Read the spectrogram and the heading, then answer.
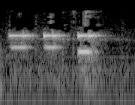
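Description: Telephone DTMF dialing tones: three distinct keypad beeps, each a steady two-tone chirp lasting roughly a quarter second, separated by brief gaps and moderately loud against an otherwise quiet line.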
